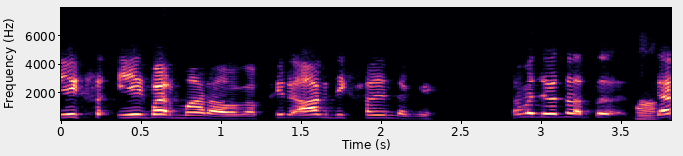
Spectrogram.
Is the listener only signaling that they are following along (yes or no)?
yes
